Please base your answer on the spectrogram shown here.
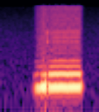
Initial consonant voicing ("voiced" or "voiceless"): voiced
